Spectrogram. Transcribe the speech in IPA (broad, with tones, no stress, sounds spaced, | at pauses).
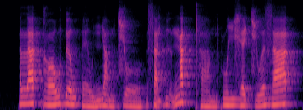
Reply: l a˦˥ t̚ ɣ ɔ˨˦ w ɗ ə˧ w ʔ ɛ̤˨˩ w ɲ a̤˨˩ m t͡ɕ o̤˨˩ | s a̰˧˨ j ɓ ɨ̰˧˨ ə̯ ŋ a˦˥ t̚ t̪ʰ a̤˨˩ m k w i˧ ɣ ɛ˧ t͡ɕ u˨˦ ə̯ z a˦˥ t̚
